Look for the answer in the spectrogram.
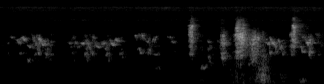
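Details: Captive budgerigar chicks give soft rapid warbling chirps, then a burst of louder squeaky, scratchy notes with clicks.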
